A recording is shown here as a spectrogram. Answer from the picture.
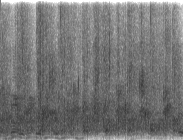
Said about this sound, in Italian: Brava, brava, brava. Applauso per questa cosa.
